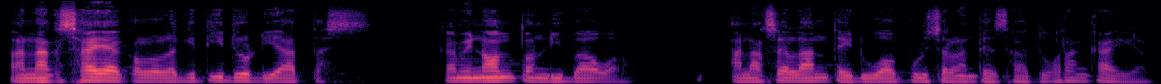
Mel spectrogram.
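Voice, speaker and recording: A pastor preaching a sermon from Indonesia, joking and swinging from loud preaching to quiet asides. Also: male voice, medium pitch, level tone, a little fast, in a large hall.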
